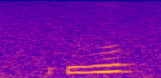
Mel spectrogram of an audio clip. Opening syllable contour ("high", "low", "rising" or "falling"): rising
